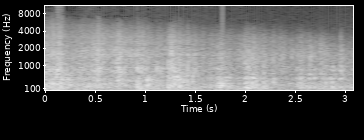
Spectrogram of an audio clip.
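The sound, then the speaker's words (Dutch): Deep thunder rumbles steadily and loudly through a storm, with a dense wash of rain hissing underneath and no voices present. “Want bliksems die kuisen de lucht, blijkt uit nieuw onderzoek.”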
